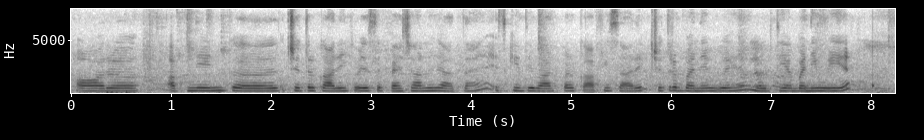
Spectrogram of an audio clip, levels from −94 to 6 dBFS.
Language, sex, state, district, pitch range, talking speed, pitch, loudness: Hindi, female, Maharashtra, Aurangabad, 245-275 Hz, 165 wpm, 255 Hz, -27 LUFS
